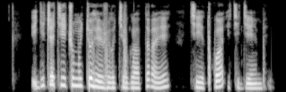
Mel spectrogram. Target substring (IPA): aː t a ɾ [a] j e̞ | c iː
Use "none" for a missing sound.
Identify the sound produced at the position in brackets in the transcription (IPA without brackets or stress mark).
a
